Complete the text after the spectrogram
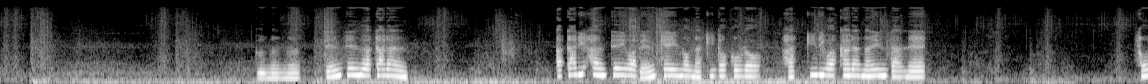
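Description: A magic spell hums with a low, steady drone.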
